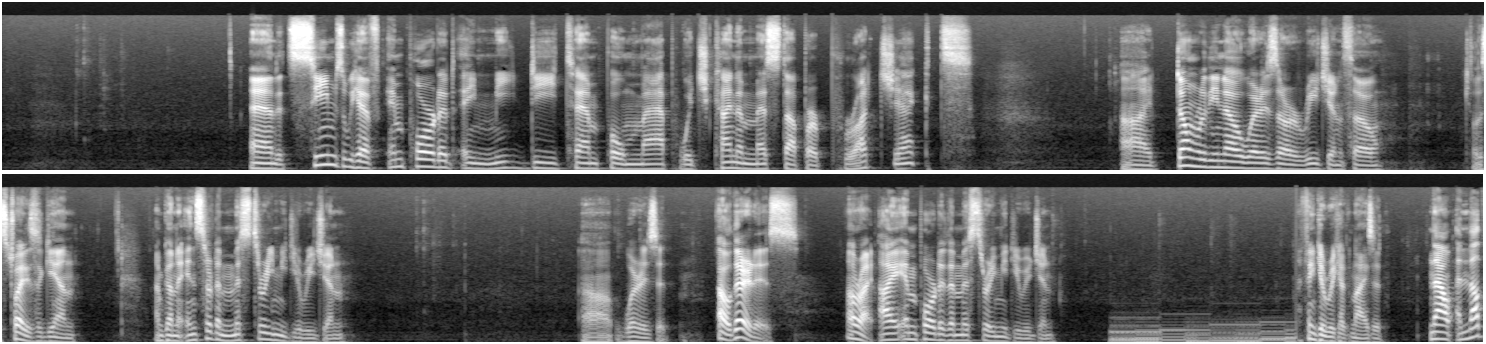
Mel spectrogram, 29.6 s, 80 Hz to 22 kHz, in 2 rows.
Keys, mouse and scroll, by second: 0.7 click, 1.5-2.3 ctrl+scroll down 4, 3.4 click, 4.0-5.2 drag, 5.9 click, 6.8-7.9 drag, 8.7-9.1 ctrl+scroll up 2, 9.5 ctrl+scroll down 2, 9.9 ctrl+scroll up 2, 10.4 ctrl+scroll down 2, 11.3-12.3 ctrl+drag, 12.6 ctrl+z, 12.9-13.5 ctrl+scroll down 4, 14.0 ctrl+click, 14.0 ctrl+right click, 15.0 click, 15.8 scroll down 2, 16.6 click, 17.4 click, 18.9 click, 20.4-20.8 ctrl+scroll down 2, 20.9 ctrl+click, 21.4 ctrl+scroll up 2, 22.1 ctrl+click, 22.8-23.9 drag, 24.0-24.6 ctrl+scroll up 2, 24.7 click, 25.3 space, 26.6 ctrl+scroll down 2, 27.6 space.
